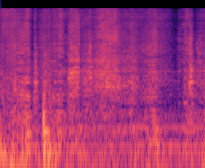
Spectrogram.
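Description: Close, scratchy rubbing and scraping of cardboard against the microphone, with a few light knocks as the sheets are handled.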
